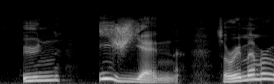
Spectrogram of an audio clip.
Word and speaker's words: hygiène: Une hygiène. So remember, we've got this Y here, vowel, and it's pronounced like E, okay?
